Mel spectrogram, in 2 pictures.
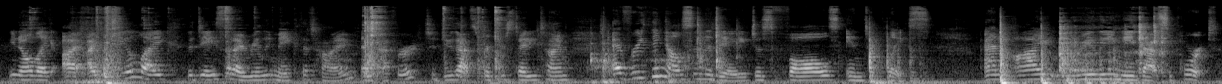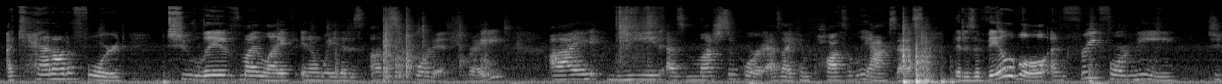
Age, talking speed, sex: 10-29, 170 wpm, female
